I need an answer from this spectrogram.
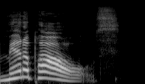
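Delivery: loud, slow, drawn-out "menopause". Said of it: "I'm gonna say it out loud".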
